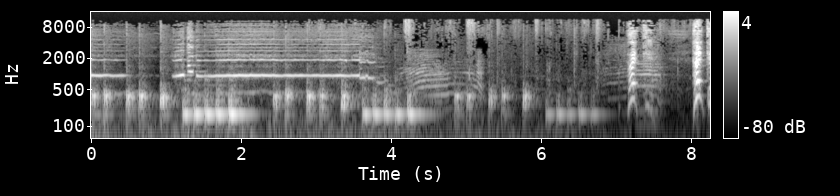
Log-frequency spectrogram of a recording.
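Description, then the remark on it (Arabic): Several cows moo in long, low, drawn-out calls, one after another, with a few higher-pitched bellows toward the end and some scattered knocks in between. “يعجبك تو هكا كل ليلة صالح يوخر ما يعلفش البقرات بكري”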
